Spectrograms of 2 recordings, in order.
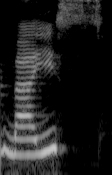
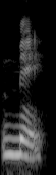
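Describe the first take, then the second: First: The vowels are split into two syllables. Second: The vowels merge into one syllable. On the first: "Do you hear those two different sounds there?" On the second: "It'd be one syllable and that would be it"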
